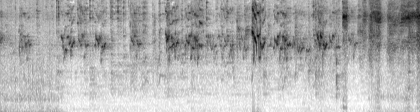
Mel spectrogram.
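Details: Chattering pet budgies of mutation colours: rapid, grating warbles and short squeaky chirps run almost unbroken, rising to harsher squawks toward the end, with a few soft knocks.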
